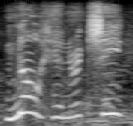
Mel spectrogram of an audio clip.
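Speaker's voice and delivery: high, loud, cut-off protest; frightened protest. A narrator's reading. Sandra thinks Henrik will hit her, frightened.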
